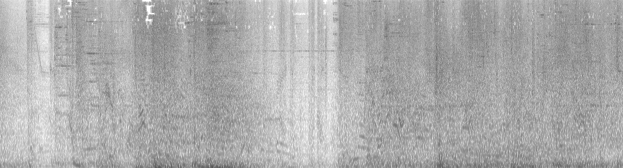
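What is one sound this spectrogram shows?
Magic spells whoosh, crackle and burst in a busy fantasy game battle.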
